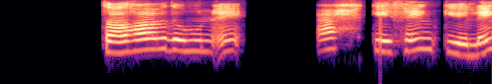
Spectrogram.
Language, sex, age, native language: Icelandic, male, 11, Icelandic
